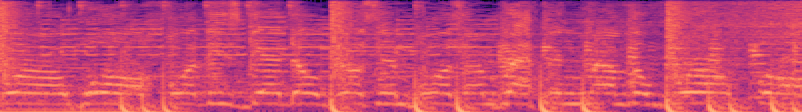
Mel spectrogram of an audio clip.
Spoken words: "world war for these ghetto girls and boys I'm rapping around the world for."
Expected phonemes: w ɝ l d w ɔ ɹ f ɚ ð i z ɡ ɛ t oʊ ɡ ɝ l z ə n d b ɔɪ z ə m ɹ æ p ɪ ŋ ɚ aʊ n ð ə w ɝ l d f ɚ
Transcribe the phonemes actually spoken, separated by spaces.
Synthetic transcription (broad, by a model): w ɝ l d w ɔ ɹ f ɚ ð i z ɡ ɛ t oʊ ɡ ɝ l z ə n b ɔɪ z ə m ɹ æ p ɪ ŋ ɚ aʊ n ð ə w ɝ l d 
